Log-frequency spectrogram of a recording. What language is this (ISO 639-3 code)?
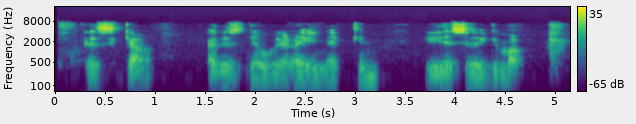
kab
